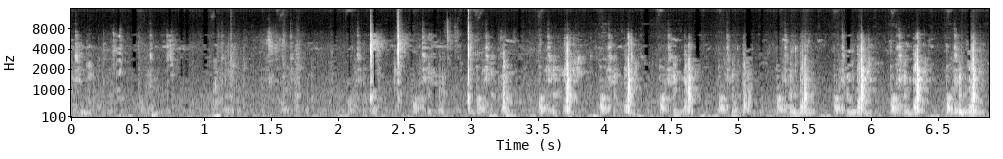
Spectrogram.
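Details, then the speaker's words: DIY Stirling engine generator Mk4 fired by a rocket stove. Light knocks about twice a second, like a bouncing ball, from the natural rubber/silicone seal, which also appears to hit the swing arm. "start the first thing it's noticeable is the noise of the uh silicon seal U the natural Rubble one almost sounds like a ball bouncing also we've got a bit of a uh I think it's hitting the swing arm as well which doesn't help the situation"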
